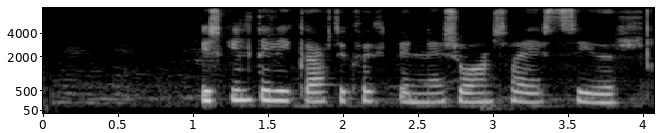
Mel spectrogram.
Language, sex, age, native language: Icelandic, female, 13, Icelandic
